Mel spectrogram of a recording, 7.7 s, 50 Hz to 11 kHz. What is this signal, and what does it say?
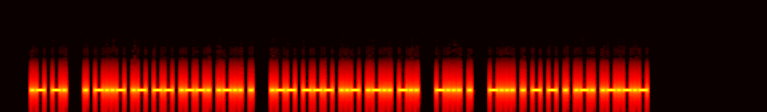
Morse code, heard as a keyed tone, about 44 wpm, 700 Hz. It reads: AN EXAMPLE WOULD BE BETTER.
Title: Sentences from Top 400 Words 45wpm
